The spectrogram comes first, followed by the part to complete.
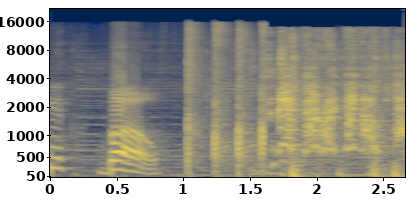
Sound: clapping

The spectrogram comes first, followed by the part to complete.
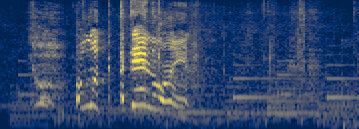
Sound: gasp

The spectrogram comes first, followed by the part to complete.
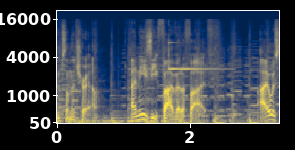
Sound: bell ringing

